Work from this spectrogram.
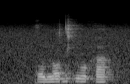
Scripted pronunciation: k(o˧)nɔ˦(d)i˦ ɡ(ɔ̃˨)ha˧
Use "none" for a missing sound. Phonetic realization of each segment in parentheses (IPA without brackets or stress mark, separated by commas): o˧, d, ɔ̃˧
